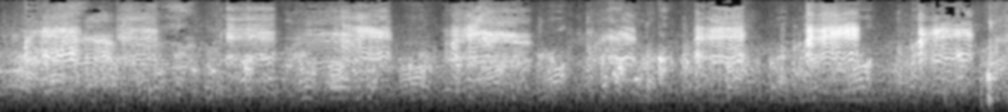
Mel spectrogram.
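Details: Wood stork chicks at Wakodahatchee Wetland, Florida, begging in a loud raspy, wavering chorus broken into uneven bursts, with a low hum partway through.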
